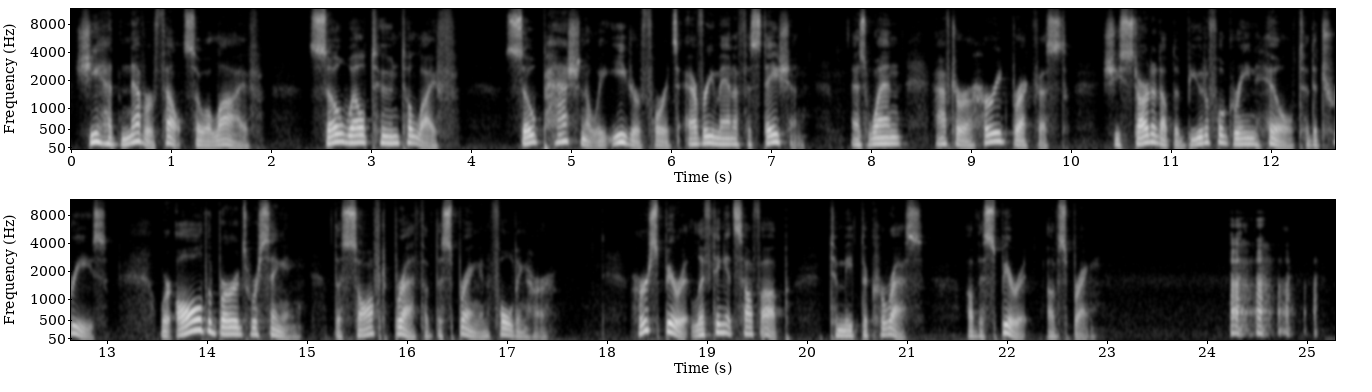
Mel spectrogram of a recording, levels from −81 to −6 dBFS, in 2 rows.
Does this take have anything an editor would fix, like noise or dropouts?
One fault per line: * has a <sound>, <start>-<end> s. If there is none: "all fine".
* has a laugh, 24.2-25.1 s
